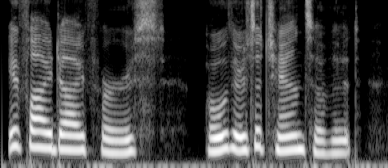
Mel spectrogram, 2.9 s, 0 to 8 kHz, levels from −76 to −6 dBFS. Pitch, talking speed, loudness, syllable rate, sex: 215 Hz, 205 wpm, -14 LUFS, 5.6 syllables/s, female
